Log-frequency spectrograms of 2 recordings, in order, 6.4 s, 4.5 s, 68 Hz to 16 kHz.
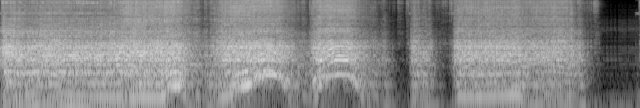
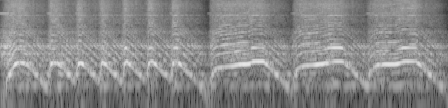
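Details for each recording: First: Twin Leopard 2860 2730KV brushless motors with OSE 90A ESCs on RC drag boat, first test after reversing starboard motor: whirring tone rising and falling with throttle under a loose uneven rattle; props not tightened, drive dogs not yet set. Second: Twin Leopard 2860 2730 kV motors on OSE 90A ESCs in an RC drag boat, about 30,000 RPM each on 3S: clean high whine rising and falling in quick bursts, no grinding or rattle, stuffing tubes cool; drive healthy.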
